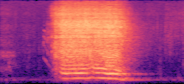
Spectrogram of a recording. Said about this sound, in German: Muss man immer eine Nase putzen.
